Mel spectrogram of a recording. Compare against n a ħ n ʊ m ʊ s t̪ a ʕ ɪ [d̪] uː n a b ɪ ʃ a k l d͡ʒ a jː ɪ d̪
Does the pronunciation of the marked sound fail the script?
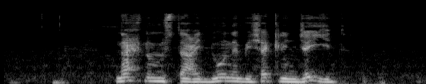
yes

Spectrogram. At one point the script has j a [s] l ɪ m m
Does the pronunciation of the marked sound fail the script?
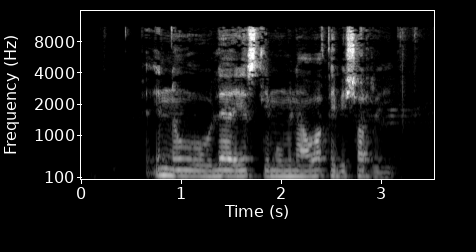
no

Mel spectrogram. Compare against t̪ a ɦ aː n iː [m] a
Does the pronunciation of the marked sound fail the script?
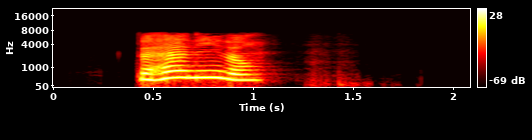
yes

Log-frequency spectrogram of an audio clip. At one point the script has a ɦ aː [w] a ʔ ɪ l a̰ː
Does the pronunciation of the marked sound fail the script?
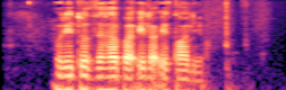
yes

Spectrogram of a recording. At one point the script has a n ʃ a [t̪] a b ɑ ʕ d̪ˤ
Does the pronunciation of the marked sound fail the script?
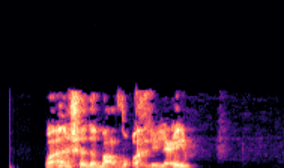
yes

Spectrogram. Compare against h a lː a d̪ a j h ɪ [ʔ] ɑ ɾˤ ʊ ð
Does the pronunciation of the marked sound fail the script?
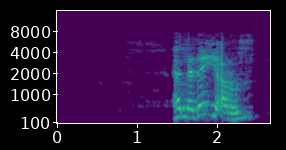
no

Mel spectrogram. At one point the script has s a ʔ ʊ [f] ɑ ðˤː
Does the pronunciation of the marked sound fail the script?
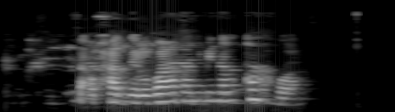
yes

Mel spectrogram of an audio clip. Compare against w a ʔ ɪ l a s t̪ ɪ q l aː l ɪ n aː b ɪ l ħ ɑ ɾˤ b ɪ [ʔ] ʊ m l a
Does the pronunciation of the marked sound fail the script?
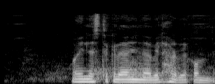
yes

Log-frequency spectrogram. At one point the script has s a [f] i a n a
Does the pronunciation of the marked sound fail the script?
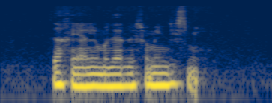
yes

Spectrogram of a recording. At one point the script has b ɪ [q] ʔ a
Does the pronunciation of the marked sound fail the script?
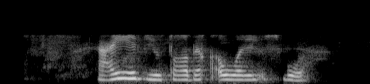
no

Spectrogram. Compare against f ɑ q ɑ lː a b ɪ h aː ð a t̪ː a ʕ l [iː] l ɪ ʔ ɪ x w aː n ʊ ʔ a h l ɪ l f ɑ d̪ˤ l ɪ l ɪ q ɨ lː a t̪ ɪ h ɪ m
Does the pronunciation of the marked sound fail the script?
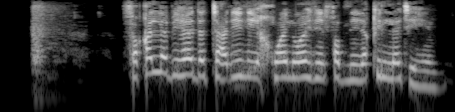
no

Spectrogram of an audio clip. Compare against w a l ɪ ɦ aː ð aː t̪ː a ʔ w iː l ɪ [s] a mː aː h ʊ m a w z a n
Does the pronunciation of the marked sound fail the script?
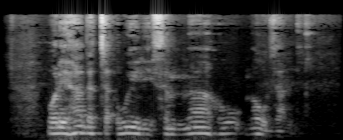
no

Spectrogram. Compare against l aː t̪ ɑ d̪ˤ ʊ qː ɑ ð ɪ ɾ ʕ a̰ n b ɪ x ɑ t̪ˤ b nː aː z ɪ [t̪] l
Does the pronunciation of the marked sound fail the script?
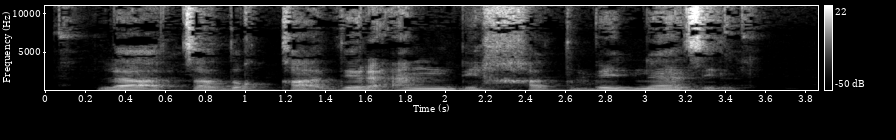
yes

